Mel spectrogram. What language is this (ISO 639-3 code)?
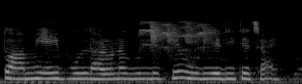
ben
